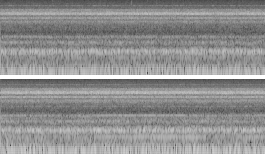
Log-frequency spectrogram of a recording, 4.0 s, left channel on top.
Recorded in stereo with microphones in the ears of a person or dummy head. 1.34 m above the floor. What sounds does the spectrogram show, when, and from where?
0.0 s a machine running: 15° right (ahead or behind), 2 m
